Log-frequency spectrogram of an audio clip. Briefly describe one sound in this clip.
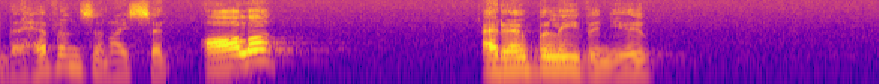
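An elderly man preaches with emphasis through a microphone.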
